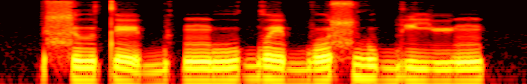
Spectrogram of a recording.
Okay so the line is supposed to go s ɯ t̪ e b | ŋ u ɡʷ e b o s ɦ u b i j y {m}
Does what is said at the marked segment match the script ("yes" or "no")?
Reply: no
